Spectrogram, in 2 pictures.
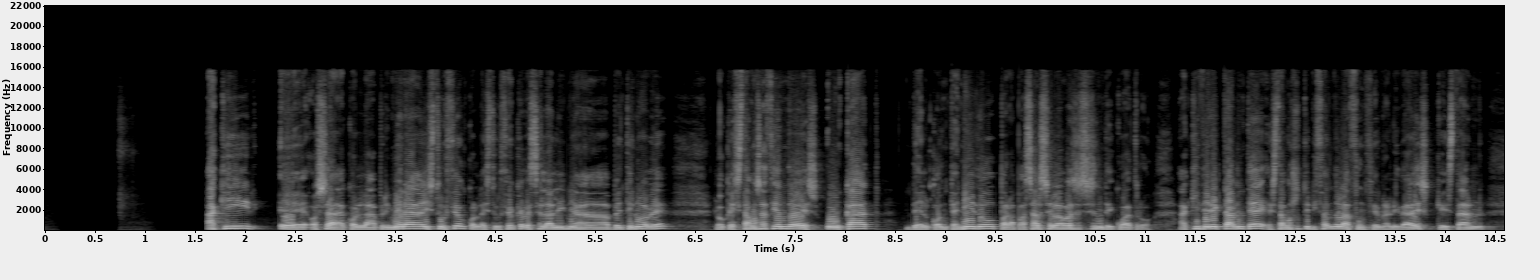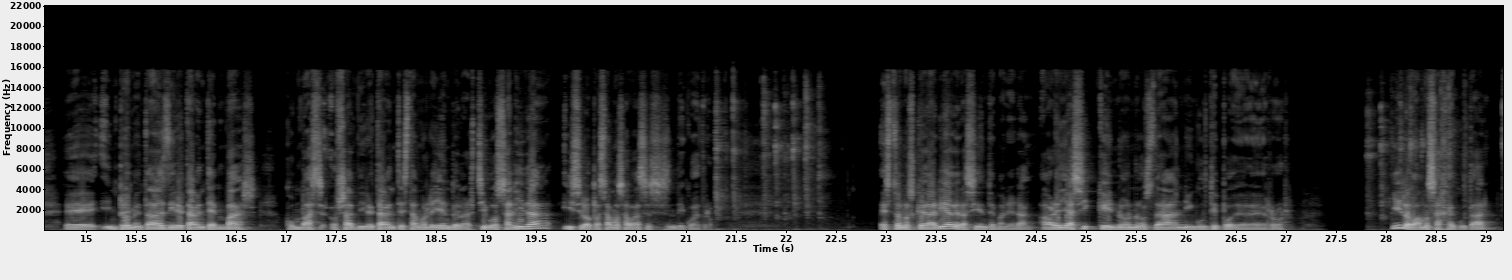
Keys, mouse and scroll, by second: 0.7 typing, 21.0-22.5 typing, 27.7-29.1 typing.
